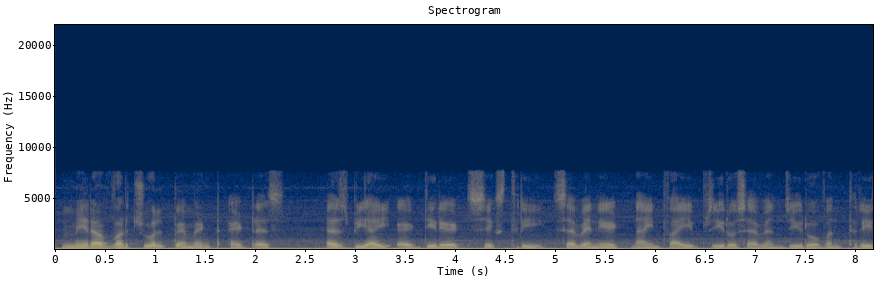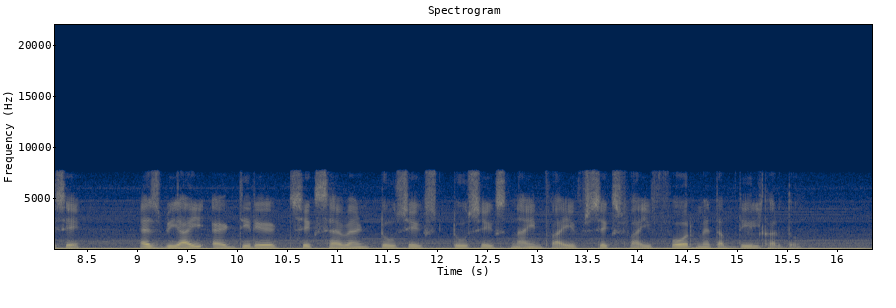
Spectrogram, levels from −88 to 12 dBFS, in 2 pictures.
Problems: constant background noise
